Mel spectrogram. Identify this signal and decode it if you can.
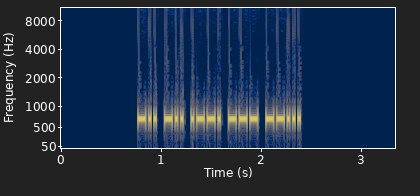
Morse code, heard as a keyed tone, about 44 wpm, 700 Hz. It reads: DDPO7
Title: Code Groups - 5 Letter:Numbers - 45wpm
